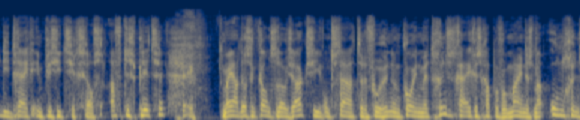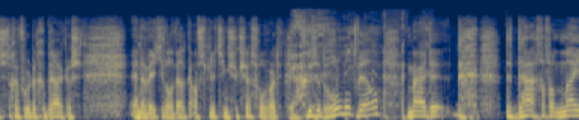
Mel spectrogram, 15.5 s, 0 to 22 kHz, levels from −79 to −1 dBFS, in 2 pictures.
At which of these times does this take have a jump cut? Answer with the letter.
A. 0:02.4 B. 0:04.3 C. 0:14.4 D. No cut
B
